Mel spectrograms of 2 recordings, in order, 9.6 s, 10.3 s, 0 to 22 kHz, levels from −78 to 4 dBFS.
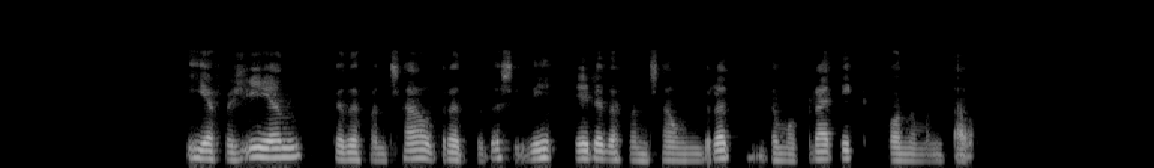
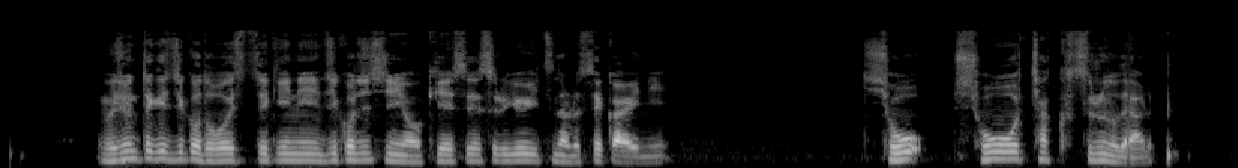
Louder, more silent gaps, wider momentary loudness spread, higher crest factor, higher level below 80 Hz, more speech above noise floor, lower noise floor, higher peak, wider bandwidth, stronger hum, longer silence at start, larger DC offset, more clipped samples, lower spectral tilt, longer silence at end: about the same, -30 LUFS vs -28 LUFS; neither; second, 10 LU vs 13 LU; about the same, 20 dB vs 20 dB; about the same, -70 dBFS vs -68 dBFS; first, over 61 dB vs 47 dB; first, under -90 dBFS vs -74 dBFS; about the same, -10 dBFS vs -8 dBFS; second, 7.6 kHz vs 11.5 kHz; neither; first, 1.55 s vs 0.8 s; neither; neither; first, -7.5 dB/octave vs -5 dB/octave; first, 1.5 s vs 0.55 s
